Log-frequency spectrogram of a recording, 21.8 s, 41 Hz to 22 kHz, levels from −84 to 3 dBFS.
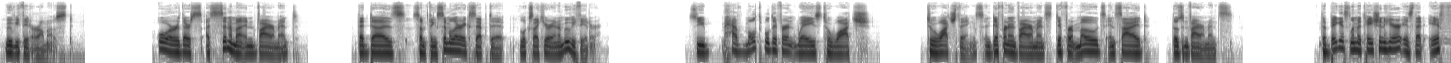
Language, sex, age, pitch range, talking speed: English, male, 30-49, 105-135 Hz, 130 wpm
